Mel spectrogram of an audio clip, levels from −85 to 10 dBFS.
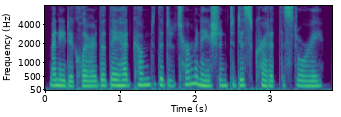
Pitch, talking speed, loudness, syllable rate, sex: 195 Hz, 205 wpm, -20 LUFS, 6.4 syllables/s, female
